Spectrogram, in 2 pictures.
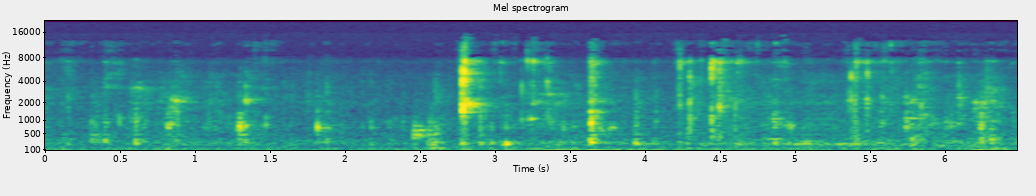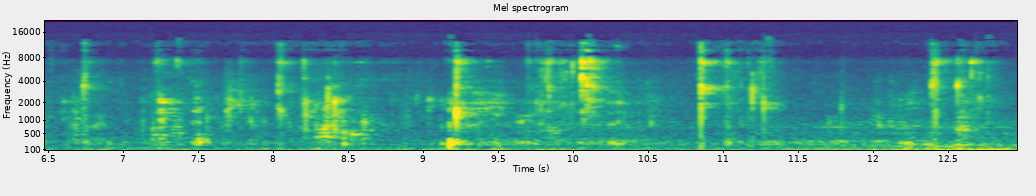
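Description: Quiet close-miked chewing of cheesy penne pasta, with wet mouth smacks and short sharp clicks scattered throughout.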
